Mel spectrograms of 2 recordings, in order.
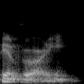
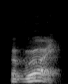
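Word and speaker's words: February: এরপর আছে ফেব্রুয়ারি, মানে আমরা যেভাবে করি নর্মালি, কিন্তু এর সঠিক উচ্চারণ হচ্ছে ফেব্রুয়ারি।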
